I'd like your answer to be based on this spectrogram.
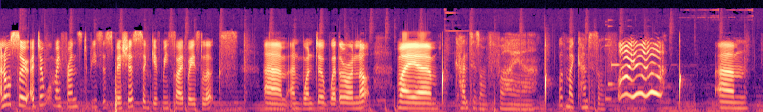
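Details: Live-streaming woman who says she has Tourette syndrome, noting she can suppress tics briefly: involuntary vocal tics including swearing and phrases.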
